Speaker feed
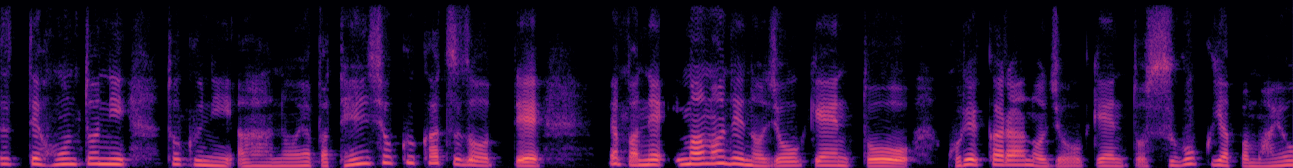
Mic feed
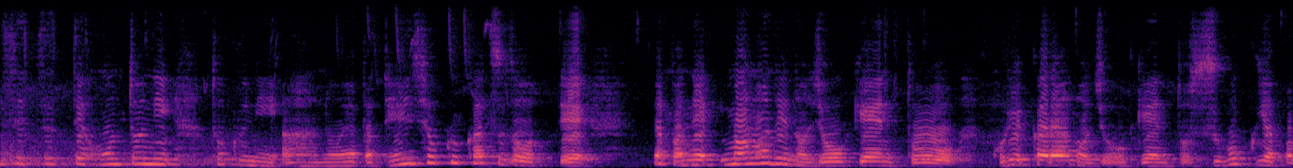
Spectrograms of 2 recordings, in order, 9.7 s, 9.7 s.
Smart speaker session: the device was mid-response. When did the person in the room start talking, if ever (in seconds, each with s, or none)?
none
